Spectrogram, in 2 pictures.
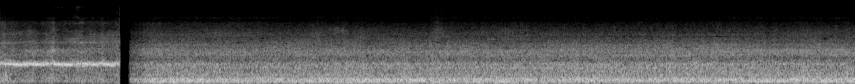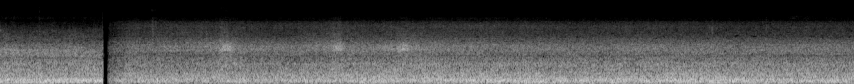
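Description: Steady engine and tyre noise of a car driving along a paved road, cutting out briefly twice.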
